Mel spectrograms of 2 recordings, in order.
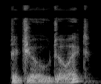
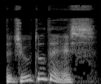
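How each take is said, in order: First: Firm, level question, rising on it; old sorcerer demanding an answer from Geryon. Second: Much higher, startled shout. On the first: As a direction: press for an answer. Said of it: "Belgarath demanded". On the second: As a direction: yell it over the storm. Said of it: "Silk shouted at Belgarath". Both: A narrator's reading.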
